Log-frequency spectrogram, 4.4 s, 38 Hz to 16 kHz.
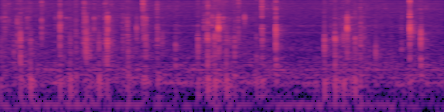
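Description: Fingertips tap the keys of a lubricated plastic Leopold FC660C Topre keyboard with 45g switches. Each press gives a soft, muted thock with a short bright click on top. The keystrokes come in a quick, steady typing rhythm in a quiet small room.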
